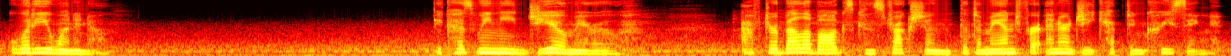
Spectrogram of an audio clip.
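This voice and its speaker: An actress voicing a calm, caring woman doctor in a video game, speaking in a gentle, reassuring way. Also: lowish voice, moderate pace, long pauses, slight background noise, close to an everyday voice. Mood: gentle, serious. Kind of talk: scripted game dialogue. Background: music.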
